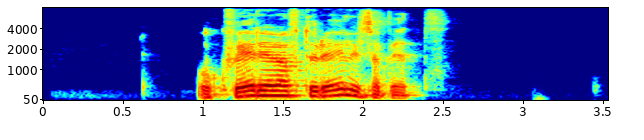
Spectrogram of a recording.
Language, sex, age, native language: Icelandic, male, 30-39, Icelandic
